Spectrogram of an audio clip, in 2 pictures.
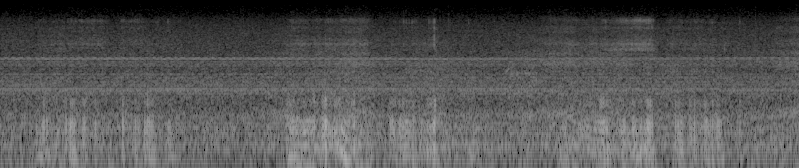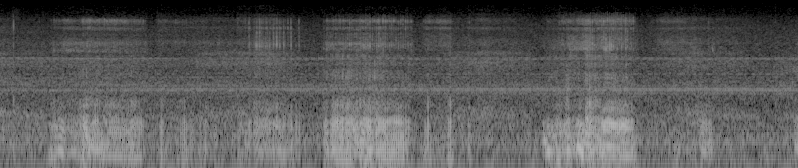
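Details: Sleeping bully-breed puppy snoring: irregular soft rattling snores, some louder than others, over a steady background hum.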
